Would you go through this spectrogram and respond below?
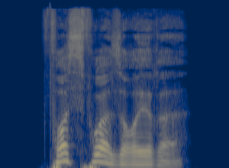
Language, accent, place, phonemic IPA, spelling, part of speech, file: German, Germany, Berlin, /ˈfɔsfoɐˌzɔʏʁə/, Phosphorsäure, noun, De-Phosphorsäure.ogg
- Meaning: phosphoric acid (the colourless liquid; H₃PO₄)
